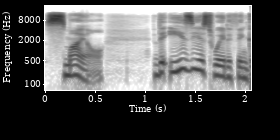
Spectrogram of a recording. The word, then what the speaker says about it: SMIL: And one of the answers is a language called smile. Yeah, pronounced smile.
